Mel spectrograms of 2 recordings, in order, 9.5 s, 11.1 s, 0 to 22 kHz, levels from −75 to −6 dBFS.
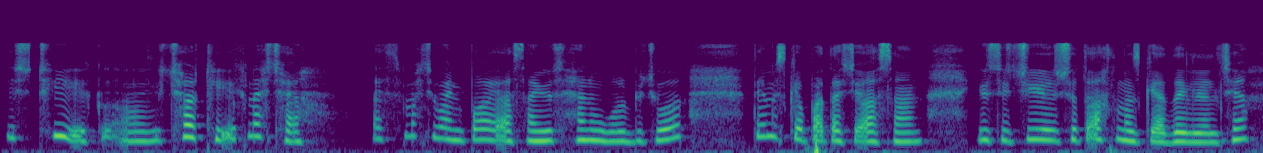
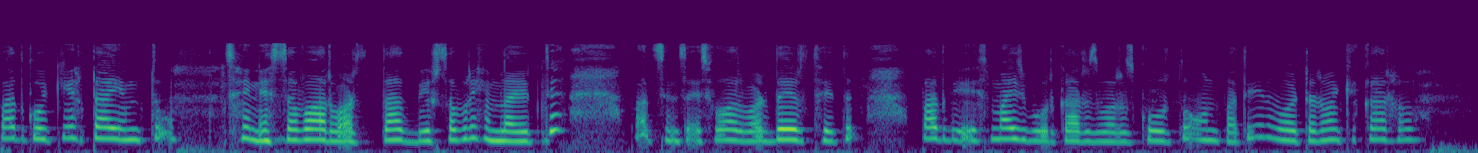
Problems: constant background noise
